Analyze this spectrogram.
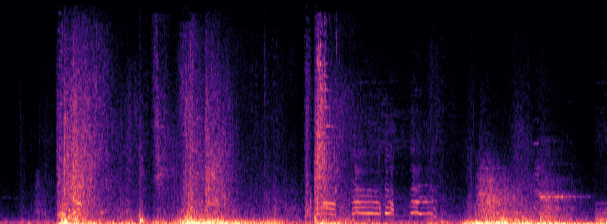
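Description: A flaming blade swings and slashes with heavy impacts.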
